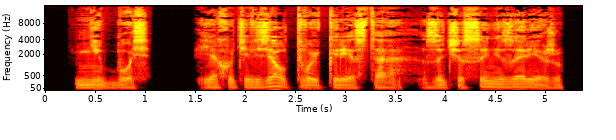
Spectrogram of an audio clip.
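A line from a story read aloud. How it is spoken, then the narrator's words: Indistinct mutter, strange laugh. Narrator (Russian): невнятно пробормотал он, как-то странно вдруг засмеявшись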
